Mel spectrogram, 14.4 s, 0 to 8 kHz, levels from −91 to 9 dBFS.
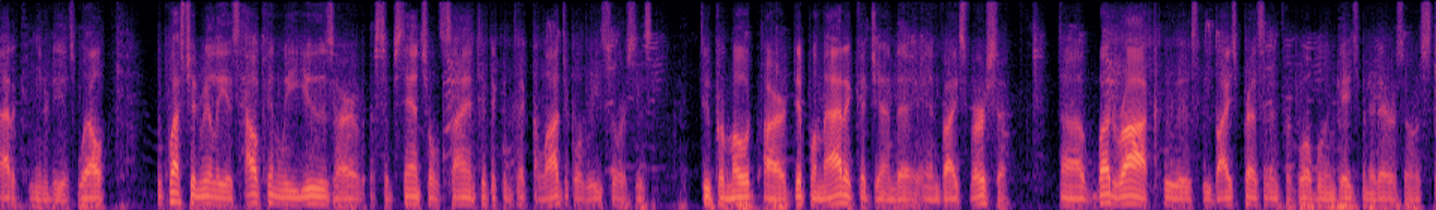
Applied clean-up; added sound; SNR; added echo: neural mask model RNNoise.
